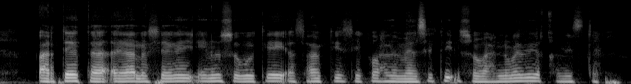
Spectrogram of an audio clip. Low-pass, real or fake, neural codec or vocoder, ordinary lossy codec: none; fake; codec, 44.1 kHz, 2.6 kbps, SNAC; none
